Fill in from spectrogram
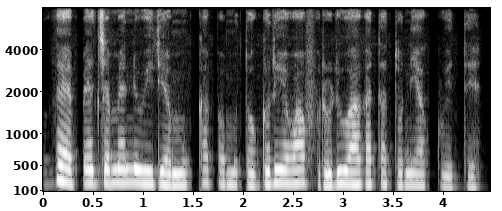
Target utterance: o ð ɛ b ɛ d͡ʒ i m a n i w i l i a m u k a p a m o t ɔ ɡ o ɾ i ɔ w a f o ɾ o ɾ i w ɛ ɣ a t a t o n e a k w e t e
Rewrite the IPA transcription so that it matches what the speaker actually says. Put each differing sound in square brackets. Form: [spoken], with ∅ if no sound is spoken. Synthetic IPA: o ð ɛ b ɛ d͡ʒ [a] m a n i w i [ɾ] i a m u k a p a m o t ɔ ɡ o ɾ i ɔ w a f o ɾ o ɾ i w [a] ɣ a t a t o n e a k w e t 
